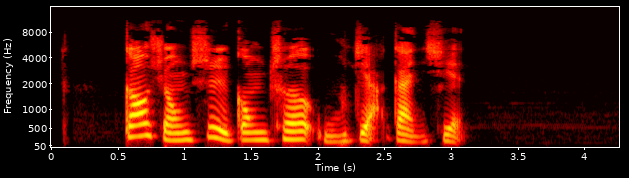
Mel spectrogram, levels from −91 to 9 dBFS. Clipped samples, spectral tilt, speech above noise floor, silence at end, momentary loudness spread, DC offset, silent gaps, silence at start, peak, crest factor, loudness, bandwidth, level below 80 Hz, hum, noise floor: under 0.1%; -5 dB/octave; 54 dB; 1.2 s; 11 LU; under 0.1%; none; 0.55 s; -4 dBFS; 20 dB; -23 LUFS; 11 kHz; -72 dBFS; none; -76 dBFS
